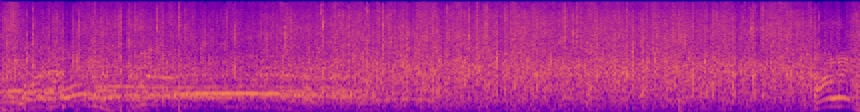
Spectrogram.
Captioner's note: applause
